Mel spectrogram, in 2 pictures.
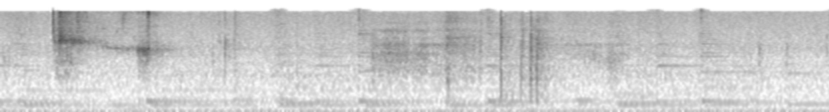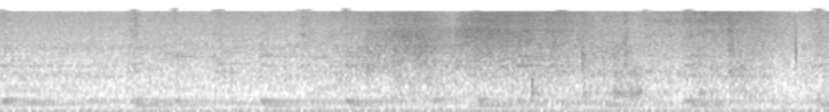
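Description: Background music with a light plucked-string melody, along with paper handling and a colouring-book page being turned near the end.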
